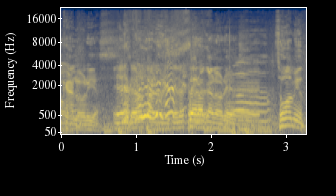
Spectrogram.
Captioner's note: giggles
